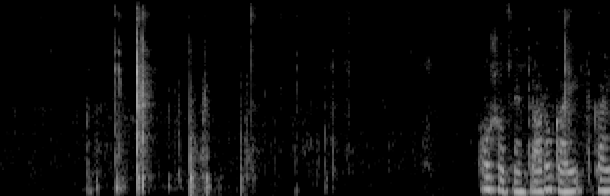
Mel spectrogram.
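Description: A small cardboard box rustles and taps in someone's hands.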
